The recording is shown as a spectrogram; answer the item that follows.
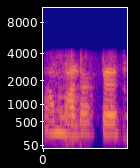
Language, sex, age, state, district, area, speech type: Tamil, female, 30-45, Tamil Nadu, Chennai, urban, conversation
